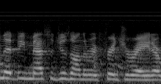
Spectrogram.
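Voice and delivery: ordinary delivery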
